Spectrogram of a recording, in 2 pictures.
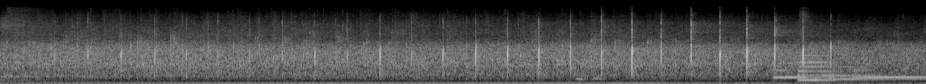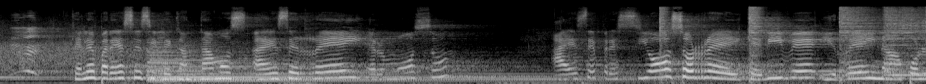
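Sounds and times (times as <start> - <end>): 
audience applause: 0.0 - 10.8
speech: 10.0 - 13.8, 14.9 - 18.5.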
